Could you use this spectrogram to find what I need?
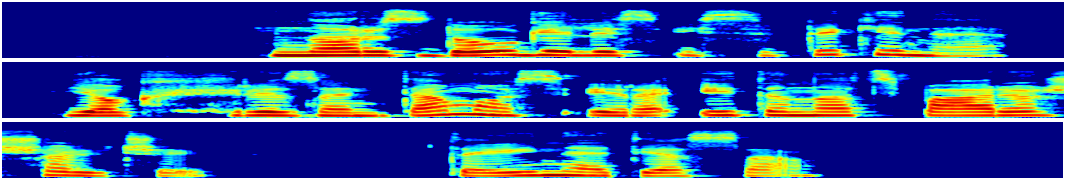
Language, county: Lithuanian, Klaipėda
